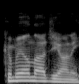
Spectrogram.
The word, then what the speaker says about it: Nanjiani: Kumail, uh, I don't know how to say his last name, but Kumail he, Nanjiani. Kumail Nanjiani, he's in that movie.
